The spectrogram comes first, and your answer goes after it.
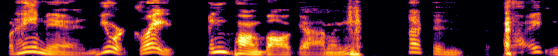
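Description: A man's voice: medium pitch, big pitch swings, moderate pace, warm tone, husky, no room sound. A man who does comedy, telling a story in casual chat and acting out other people's lines. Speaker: comedian guest.

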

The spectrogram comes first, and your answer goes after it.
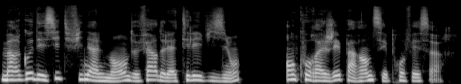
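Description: A woman reading a scripted voice-over narration in an even, measured way. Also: lowish voice, dry recording, clean studio sound.

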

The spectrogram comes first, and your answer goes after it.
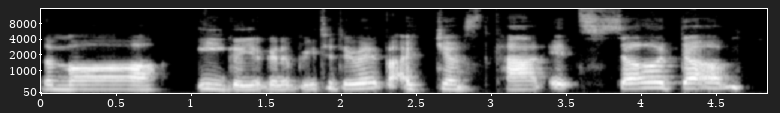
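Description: A woman co-hosting a podcast, chatting casually and telling a lively story, acting out the voices of the people in it. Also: on the low side, moderate pace, creaky. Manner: animated storytelling with quoted voices. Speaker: podcast co-host. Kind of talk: casual chat.

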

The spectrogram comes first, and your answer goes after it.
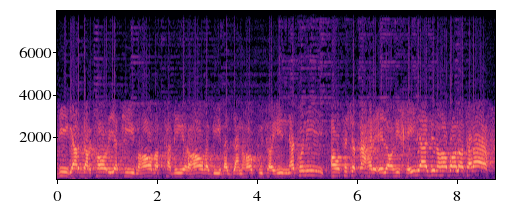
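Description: A preacher voicing a humble self-rebuking leader. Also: male voice, fairly high pitch, fairly even intonation, few pauses, pitched above the performer's own voice, lightly acted. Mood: solemn. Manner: quiet self-reproach. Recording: tinny echoey hall recording.

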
